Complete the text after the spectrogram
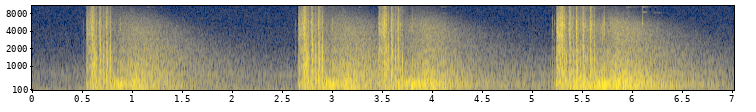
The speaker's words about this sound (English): The main thing about it is the noise. It's firing at such a cyclic rate, it's got a distinctive noise. And everyone talks about Hitler's zip, the noise, the rate of fire.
